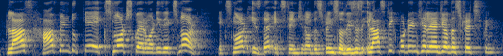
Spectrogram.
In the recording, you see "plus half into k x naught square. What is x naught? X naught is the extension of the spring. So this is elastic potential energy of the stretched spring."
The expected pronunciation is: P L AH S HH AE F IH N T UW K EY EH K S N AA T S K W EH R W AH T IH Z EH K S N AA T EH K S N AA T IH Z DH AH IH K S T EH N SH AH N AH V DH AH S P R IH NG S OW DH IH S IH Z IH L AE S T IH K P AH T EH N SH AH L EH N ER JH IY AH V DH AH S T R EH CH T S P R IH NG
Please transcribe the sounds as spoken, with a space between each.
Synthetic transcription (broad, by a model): P L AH S HH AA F IH N T UW K EY EH K S N AA T S K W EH R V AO T IH Z EH K S N AA T EH K S N AA T IH Z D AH IH K S T EH N SH AH N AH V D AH S P R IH NG S OW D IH S IH Z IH L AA S T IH K P AH T EH N SH AH L EH N ER JH IY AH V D AH S T R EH CH S P R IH NG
